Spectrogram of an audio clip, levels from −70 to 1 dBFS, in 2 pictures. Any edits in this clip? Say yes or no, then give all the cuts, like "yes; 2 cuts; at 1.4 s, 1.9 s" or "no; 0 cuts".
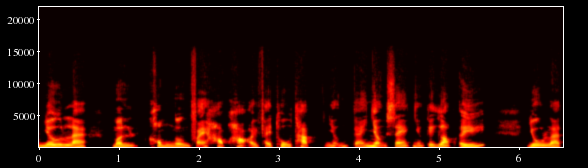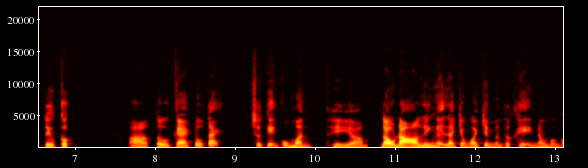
yes; 1 cut; at 10.7 s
